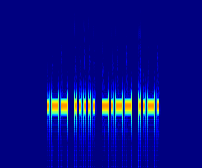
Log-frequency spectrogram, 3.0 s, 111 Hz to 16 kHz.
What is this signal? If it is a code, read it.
Morse code, heard as a keyed tone, about 44 wpm, 700 Hz. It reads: W5YF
